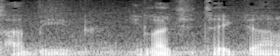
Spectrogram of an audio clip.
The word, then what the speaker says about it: Khabib: Khabib, it's pronounced Habib.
